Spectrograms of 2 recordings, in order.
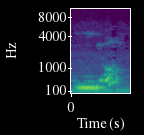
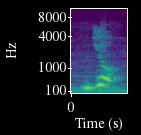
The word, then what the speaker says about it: yo: Então, eu posso falar io, sem nenhum problema em espanhol. E a gente também pode fazer um som como se fosse um DJ em português. Então, olha, yo. Pode escolher a pronúncia que você gostar mais, sem nenhum problema, ok?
